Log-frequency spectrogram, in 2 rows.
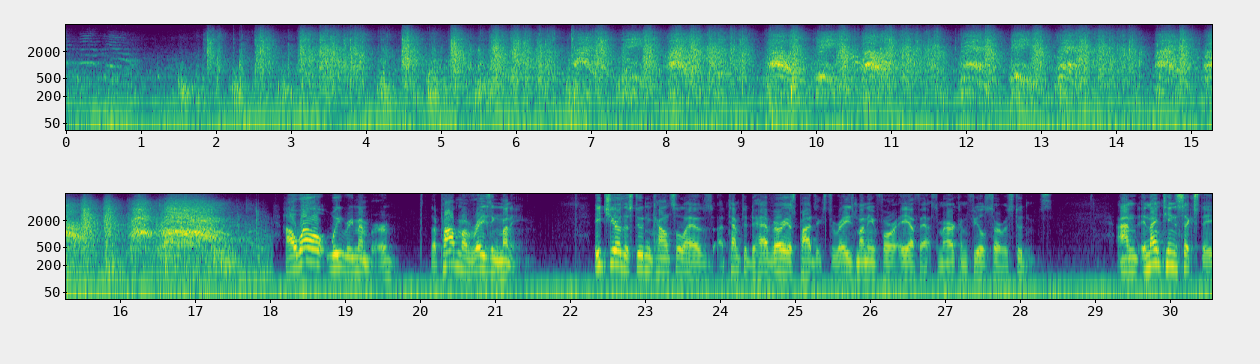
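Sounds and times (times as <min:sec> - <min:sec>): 
cheerleaders leading a school cheer: 0:00.0 - 0:01.0, 0:02.0 - 0:18.0
speech: 0:18.3 - 0:21.4, 0:22.3 - 0:28.5, 0:29.3 - 0:30.5.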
